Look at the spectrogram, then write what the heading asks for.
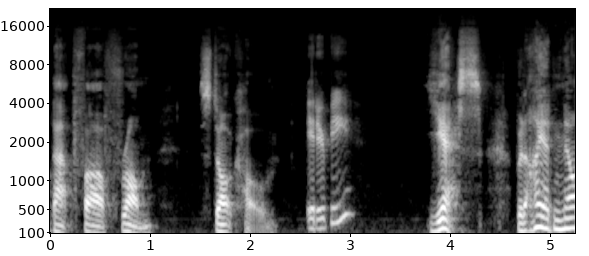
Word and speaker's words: Ytterby: The "y" is this weird Germanic "y" sound that we don't use in English, but most of the other Germanic languages do, and there are four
